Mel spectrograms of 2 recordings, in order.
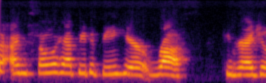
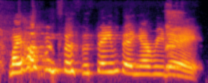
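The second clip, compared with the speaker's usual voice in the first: louder, laughing through the words; 5 semitones higher, 9 dB louder than usual. Real, not acted. Guest laughing about her husband's daily teasing, laughing. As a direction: giggle it out, amused. Laughing at host's talkative habit.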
